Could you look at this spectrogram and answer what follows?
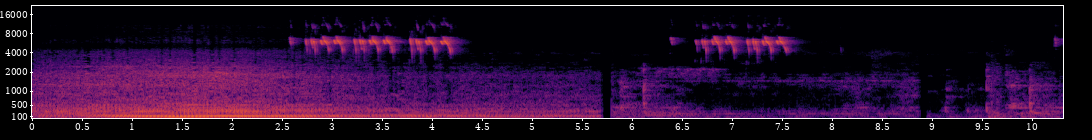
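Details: Lively mantenan gunung, a songbird, recorded as master material for training songbirds, delivers two bursts of rapid, very high, tinkling chirps, each about a second long, first over a loud low hum, then with quieter faint sounds.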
